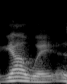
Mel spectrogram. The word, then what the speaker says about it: Yahweh: Ah, pero usando los textos griegos, creemos que la pronunciación de YHVH pronunciará algo como Yahweh. Con lo que sabemos sobre cómo lo han traducido el hebreo hasta el griego, conociendo todo esto, eh, creemos que eh, Yahweh es cómo se pronuncia la YHVH.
